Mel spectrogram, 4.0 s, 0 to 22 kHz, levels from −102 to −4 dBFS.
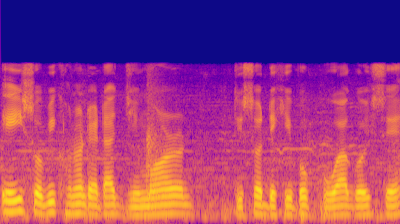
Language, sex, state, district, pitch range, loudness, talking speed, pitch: Assamese, male, Assam, Sonitpur, 115-130 Hz, -16 LUFS, 135 wpm, 120 Hz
